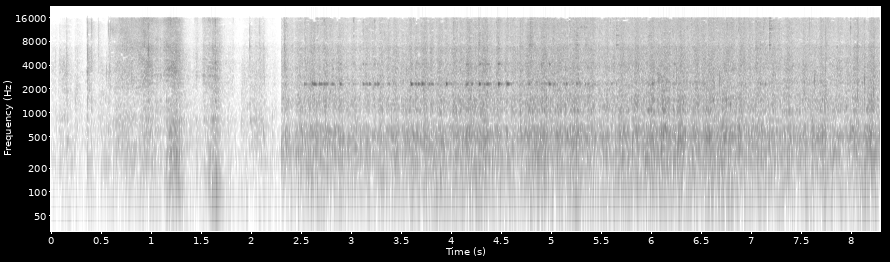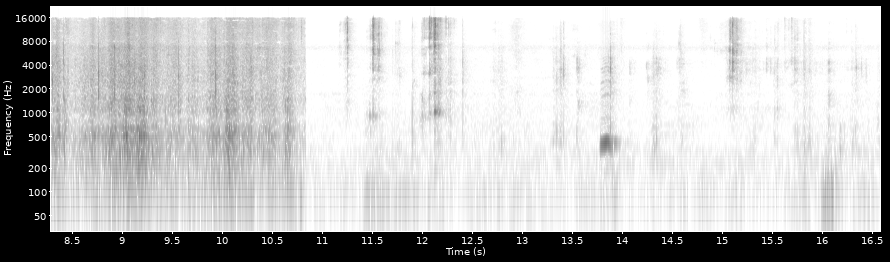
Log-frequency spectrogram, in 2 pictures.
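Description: Popcorn being tipped into a ceramic bowl, a dense rustling rattle of kernels lasting about eight seconds that cuts off suddenly, then a few light clicks.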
